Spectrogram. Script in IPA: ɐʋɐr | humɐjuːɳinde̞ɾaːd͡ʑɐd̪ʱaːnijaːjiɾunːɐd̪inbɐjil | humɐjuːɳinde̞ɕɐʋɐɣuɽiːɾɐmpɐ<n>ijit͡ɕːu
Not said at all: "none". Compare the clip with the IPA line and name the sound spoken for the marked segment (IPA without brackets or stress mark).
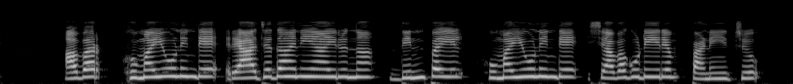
ɳ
